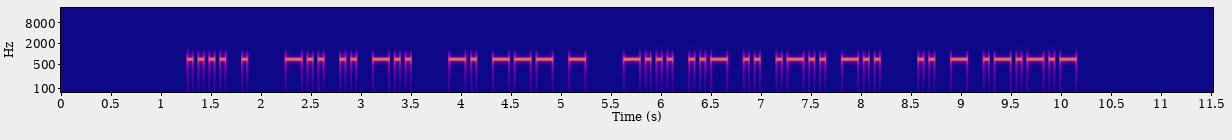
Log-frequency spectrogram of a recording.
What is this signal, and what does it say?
Morse code, heard as a keyed tone, about 22 wpm, 700 Hz. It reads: HE DID NOT BUILD IT.
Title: Sentences from Top 1000 Words - Review Part 1 - 22wpm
